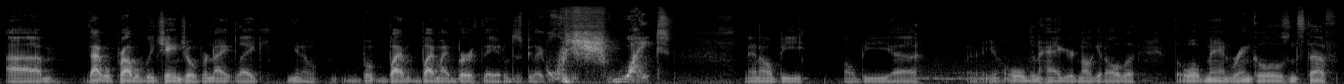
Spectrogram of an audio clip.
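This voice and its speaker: A man's voice: rumbling low, level tone, a bit bright. A man in his forties hosting a casual livestream chat, groggy after a late night and rambling with fillers, restarts and cursing. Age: 40s. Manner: halting, many fillers and restarts, profane. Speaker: livestream host.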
